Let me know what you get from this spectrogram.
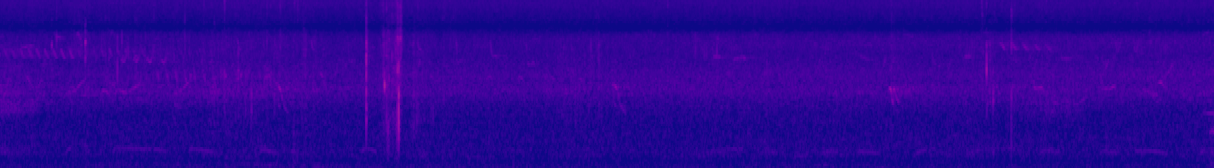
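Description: Faint open-country ambience with birds chirping and a short trill, and two sharp clicks about four seconds in.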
